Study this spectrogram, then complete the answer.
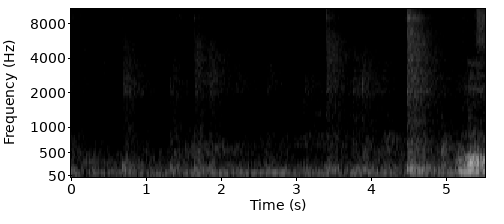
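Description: Chalk scratches and taps on a blackboard.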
